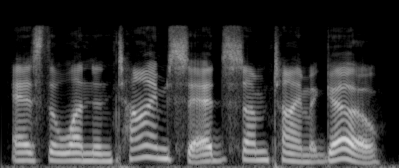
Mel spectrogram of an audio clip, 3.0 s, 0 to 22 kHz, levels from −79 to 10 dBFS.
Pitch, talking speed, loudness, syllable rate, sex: 190 Hz, 160 wpm, -16 LUFS, 4.0 syllables/s, female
